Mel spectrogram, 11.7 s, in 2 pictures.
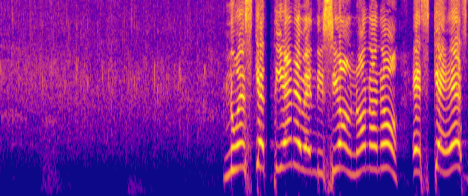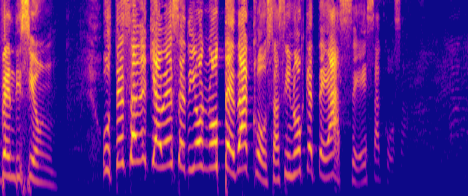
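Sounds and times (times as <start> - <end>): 
church congregation applause: 0.0 - 3.4
speech: 2.8 - 11.0.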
